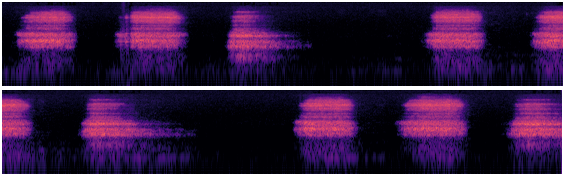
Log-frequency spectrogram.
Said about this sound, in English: So we can feel the belly move, feel the chest move, and then on that exhale, just another few breaths like this.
